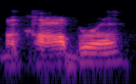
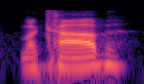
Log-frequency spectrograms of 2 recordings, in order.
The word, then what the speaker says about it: macabre: are you talking about macabre Macabre music very dark yeah I I yeah it is you spelled it right you're saying it right it's Macabre yeah the uh the r's are silent uh anyway so we're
